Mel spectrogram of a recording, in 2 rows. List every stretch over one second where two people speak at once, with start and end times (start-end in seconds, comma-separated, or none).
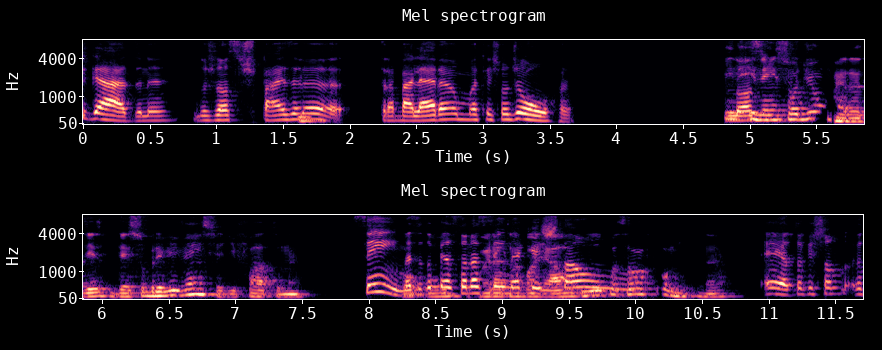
8.2-10.1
